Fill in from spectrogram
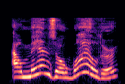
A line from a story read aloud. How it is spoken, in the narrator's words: they exclaimed together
